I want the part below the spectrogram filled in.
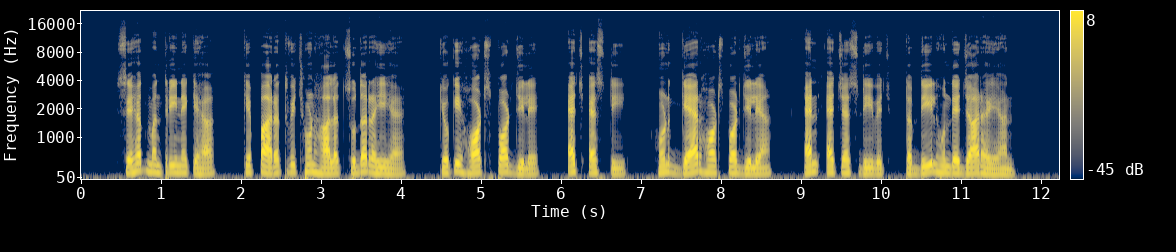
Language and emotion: Punjabi, neutral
